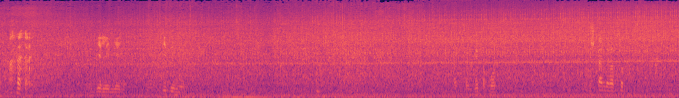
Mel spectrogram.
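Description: A young man talks into a close microphone in short bursts.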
